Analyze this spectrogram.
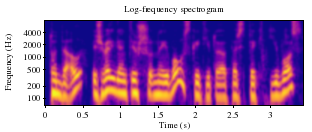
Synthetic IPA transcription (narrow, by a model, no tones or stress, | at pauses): t̪oːd̪ʲeːlˠʒʲʋʲɛlʲɡʲɛnt̪ɪʃnɐɪʋɐʊsskɐɪt̪ʲiːt̪oːjoːpʲɛɾʲsʲpʲɛkt̪ʲiːʋoːs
